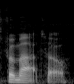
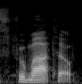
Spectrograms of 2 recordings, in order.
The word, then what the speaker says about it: sfumato: I haven't really heard anyone talk about it in videos, but it's sfumato. You spell it like S-F-U-M-A-T-O, and I'm going to assume it's pronounced like that.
